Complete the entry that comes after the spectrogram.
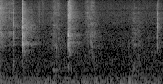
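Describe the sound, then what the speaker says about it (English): Sharp, crisp snips of a large pair of scissors hand-trimming stiff cardstock, a few quiet cuts spaced irregularly in an otherwise quiet room. "If you get a nice big pair of scissors"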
